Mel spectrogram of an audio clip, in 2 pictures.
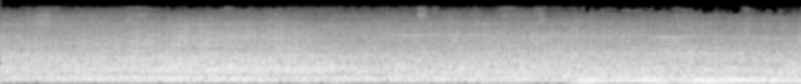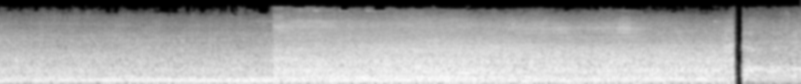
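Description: City road traffic: a steady wash of passing cars, taxis and buses. About four seconds in, a low engine note rises and then holds for a couple of seconds. The sound cuts out for an instant near the end.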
